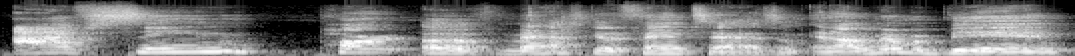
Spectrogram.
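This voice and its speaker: Middle aged guy co-hosting, lively swings in pitch, informal chat, echoey room. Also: a little slow. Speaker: podcast co-host. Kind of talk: casual chat, reminiscing as a fan. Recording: roomy echo.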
